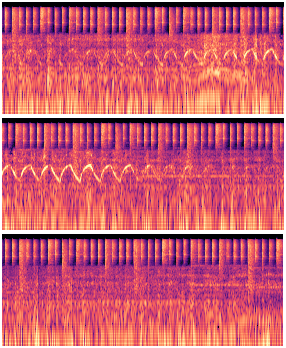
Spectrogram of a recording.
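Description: An emergency siren on a fast yelp, rising and falling about five times a second. It grows loud about three seconds in and fades out after about six seconds, over the steady wind and engine noise of a moving motorcycle.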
